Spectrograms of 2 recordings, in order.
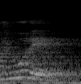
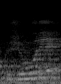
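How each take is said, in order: First: The final vowel is weak and reduced. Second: The final vowel is full and strongly pronounced.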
